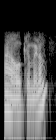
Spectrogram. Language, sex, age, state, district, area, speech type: Kannada, male, 18-30, Karnataka, Uttara Kannada, rural, conversation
